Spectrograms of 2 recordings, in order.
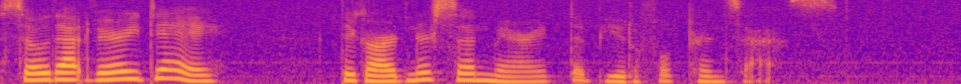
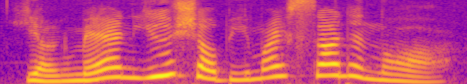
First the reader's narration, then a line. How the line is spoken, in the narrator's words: cried the king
